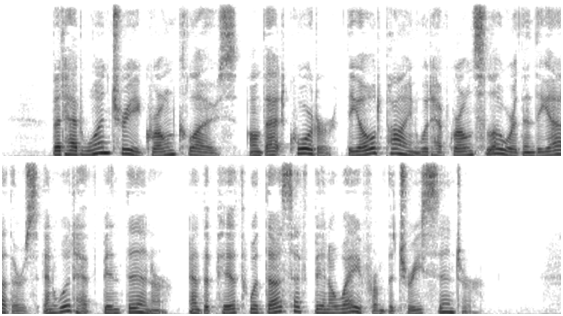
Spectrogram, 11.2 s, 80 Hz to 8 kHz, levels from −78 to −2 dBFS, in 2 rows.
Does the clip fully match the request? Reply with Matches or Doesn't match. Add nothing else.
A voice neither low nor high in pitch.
Matches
